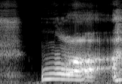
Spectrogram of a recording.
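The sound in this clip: A drawn-out yawn from a dinosaur waking up and stretching: a loud, voiced, groaning tone that starts abruptly and holds for more than a second.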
